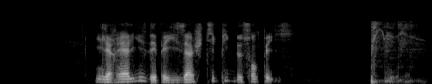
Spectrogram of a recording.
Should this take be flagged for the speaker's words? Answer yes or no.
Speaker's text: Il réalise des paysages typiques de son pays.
no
